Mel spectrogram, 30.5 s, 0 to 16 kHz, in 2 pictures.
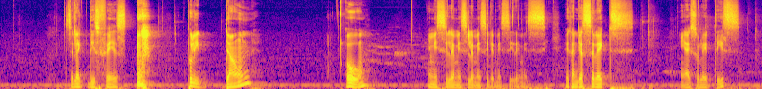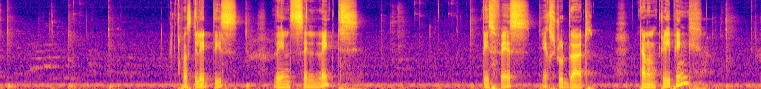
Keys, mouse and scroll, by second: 1.1 3, 1.5 click, 1.8-2.4 scroll down 1, 4.5 `, 7.1-7.7 scroll down 1, 8.1-11.0 scroll up 1, 11.0 click, 11.6 `, 13.0 Tab, 14.1 shift+h, 14.7 `, 15.1 Tab, 15.3 `, 18.7 x, 19.0 `, 19.7 2, 20.1 `, 22.8 3, 23.6 click, 24.2 shift+click, 24.6 `, 25.3-26.6 scroll down 1, 26.6 e, 29.5 g.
